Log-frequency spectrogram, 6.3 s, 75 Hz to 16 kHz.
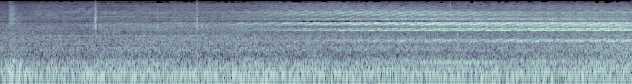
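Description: Siemens Desiro Class 450 electric multiple unit pulling out of a station, its wheels rumbling. The whine of its traction motors builds from about two and a half seconds in as it accelerates.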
